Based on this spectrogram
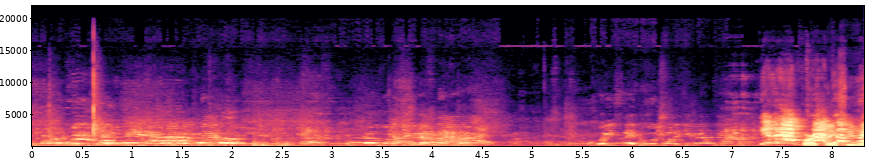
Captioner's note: crowd chatter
